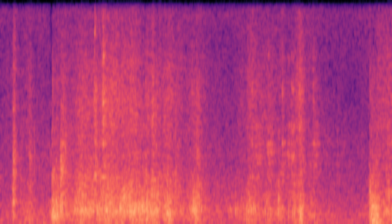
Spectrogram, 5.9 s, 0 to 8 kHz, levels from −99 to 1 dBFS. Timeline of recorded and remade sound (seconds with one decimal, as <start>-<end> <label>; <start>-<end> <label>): 0.0-5.9 recorded

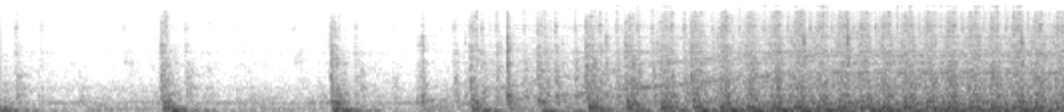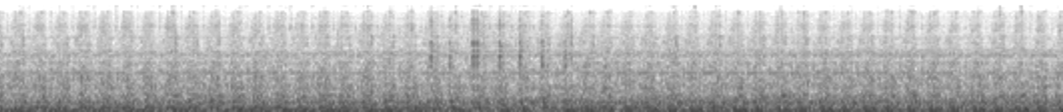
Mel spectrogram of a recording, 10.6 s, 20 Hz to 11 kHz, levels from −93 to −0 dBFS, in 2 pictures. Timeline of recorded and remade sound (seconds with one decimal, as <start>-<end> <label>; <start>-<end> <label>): 0.0-2.3 remade; 2.3-10.6 recorded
